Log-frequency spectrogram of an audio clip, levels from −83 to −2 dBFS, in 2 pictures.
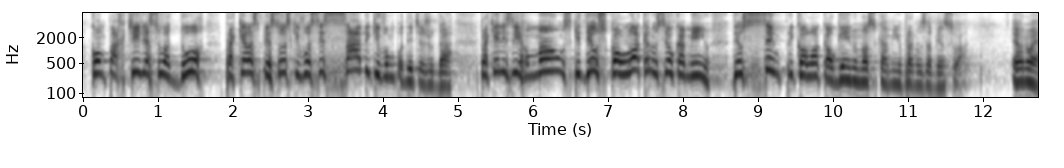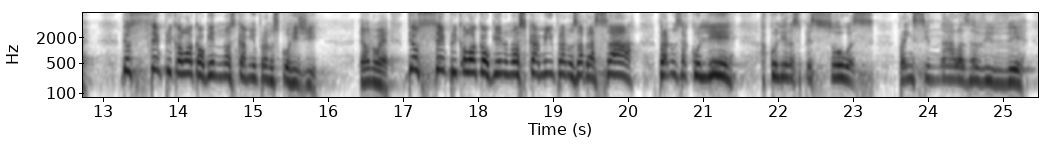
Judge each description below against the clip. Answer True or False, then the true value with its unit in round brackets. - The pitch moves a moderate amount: False (5.9 semitones)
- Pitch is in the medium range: False (260 Hz)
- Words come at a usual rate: True (170 wpm)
